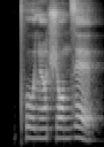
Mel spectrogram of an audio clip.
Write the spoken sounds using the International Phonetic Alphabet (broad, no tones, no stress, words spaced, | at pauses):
pʰolʲɔ̃ʃɔnzɛ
